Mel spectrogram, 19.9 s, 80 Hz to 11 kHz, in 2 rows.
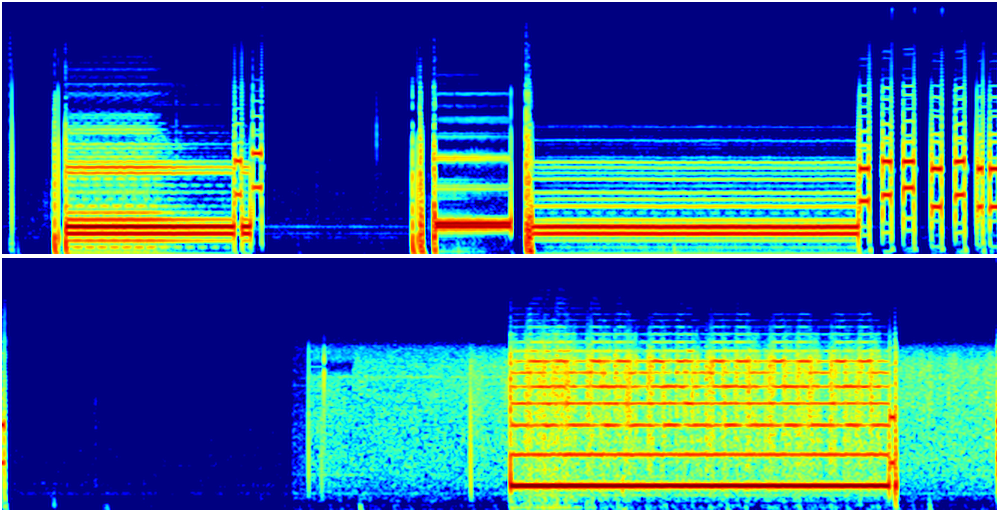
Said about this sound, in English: And of course, if I use 480, which I'm trying to make famous for its dreadful tea carrier trunks, that ring is going to sound like crap. Let's try it. 243, dialed on the Chicago dial tone via 480.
